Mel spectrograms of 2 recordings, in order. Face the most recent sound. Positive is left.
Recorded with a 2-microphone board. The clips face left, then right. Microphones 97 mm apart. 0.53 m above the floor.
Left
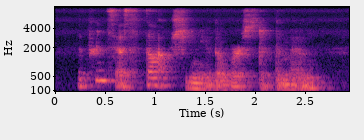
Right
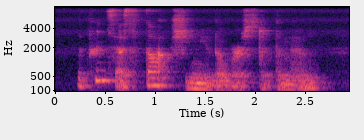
turn(degrees=35)  # may be behind; listen again after turning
